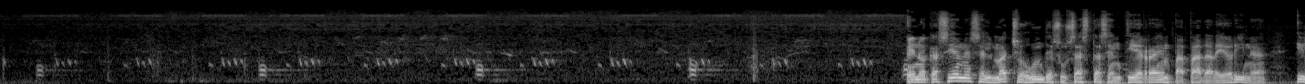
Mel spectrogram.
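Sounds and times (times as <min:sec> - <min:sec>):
low bird clucking: 0:00.0 - 0:09.2
rattling gobbling bird calls: 0:00.0 - 0:09.2.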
